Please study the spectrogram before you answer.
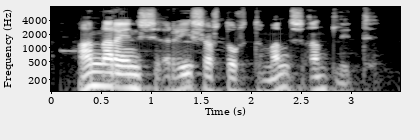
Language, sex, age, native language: Icelandic, male, 30-39, Icelandic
